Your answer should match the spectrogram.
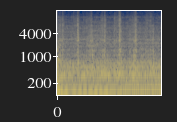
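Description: A low steady hum with a few faint, sharp clicks and taps as a hand handles the plastic lid of a burglar-alarm power-supply box.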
